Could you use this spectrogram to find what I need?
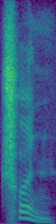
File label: "chun4", taiwanese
